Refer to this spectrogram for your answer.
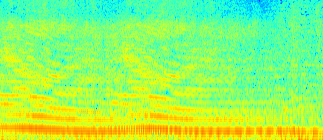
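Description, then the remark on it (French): A loud, steady engine drone with a strong harmonic whine that sinks slightly in pitch, motorcycle engines roaring at Le Mans, France, with no voices. “Alors ça, c'est des motos.”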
